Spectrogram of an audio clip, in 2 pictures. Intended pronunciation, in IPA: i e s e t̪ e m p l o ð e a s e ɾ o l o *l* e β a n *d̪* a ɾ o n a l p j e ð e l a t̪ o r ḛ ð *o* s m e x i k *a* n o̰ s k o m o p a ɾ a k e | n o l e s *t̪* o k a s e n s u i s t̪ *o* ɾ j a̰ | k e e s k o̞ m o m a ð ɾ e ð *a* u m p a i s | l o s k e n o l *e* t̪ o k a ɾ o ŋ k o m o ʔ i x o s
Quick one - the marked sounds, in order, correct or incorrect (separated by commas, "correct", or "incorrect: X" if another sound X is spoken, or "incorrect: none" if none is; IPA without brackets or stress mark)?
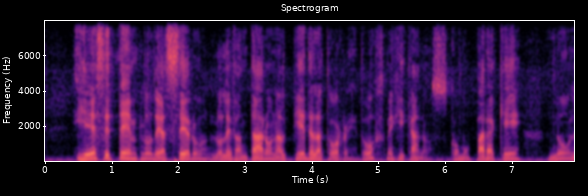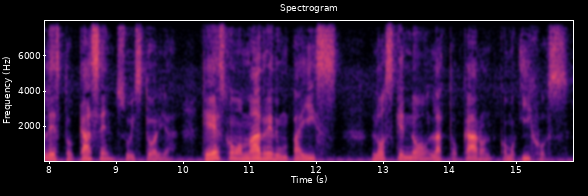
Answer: correct, incorrect: t̪, correct, correct, correct, correct, incorrect: e, incorrect: a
